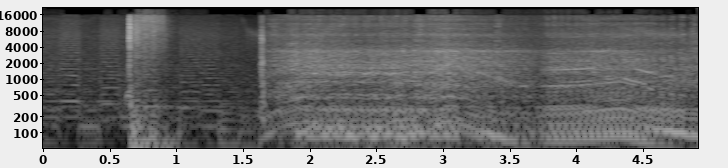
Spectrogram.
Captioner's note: fist whacks; kick thwacks; motorcycle rumbling; motorcycle revving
